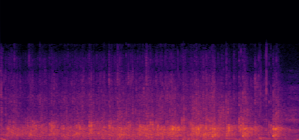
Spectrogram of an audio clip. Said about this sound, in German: Was für ein Gott! Dann könnten wir mal Applaus geben. Was für ein mächtiger Sieg.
